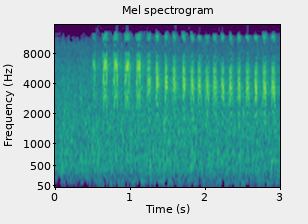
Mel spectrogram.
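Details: Golden grasshopper (belalang emas) in a 'nembak panjang' long-burst style, used as a training track for songbirds: after half a second of hiss, a steady train of bright, high, sharp pulses starts, about seven a second, for over two seconds.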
